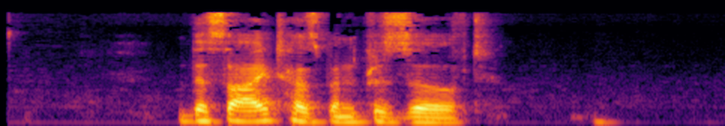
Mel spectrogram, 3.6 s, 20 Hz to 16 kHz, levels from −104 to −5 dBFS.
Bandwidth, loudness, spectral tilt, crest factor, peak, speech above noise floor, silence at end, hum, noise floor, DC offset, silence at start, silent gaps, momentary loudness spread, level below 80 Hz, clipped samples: 12 kHz; -16 LUFS; -4.5 dB/octave; 18 dB; -2 dBFS; 56 dB; 0.6 s; none; -72 dBFS; under 0.1%; 0.9 s; none; 13 LU; -56 dBFS; under 0.1%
